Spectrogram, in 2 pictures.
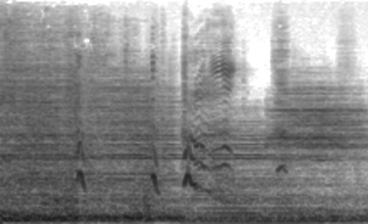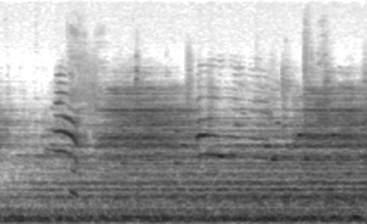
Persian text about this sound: شاید این قدرت جدید داره، بعد این گربه مسخره پیدا شد.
